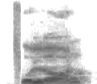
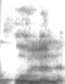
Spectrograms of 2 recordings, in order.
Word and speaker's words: colon: कोलन को कोलन या कोलॉन, दोनों प्रोनाउंसिएशन करेक्ट है।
